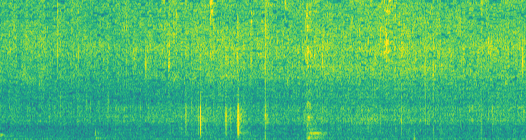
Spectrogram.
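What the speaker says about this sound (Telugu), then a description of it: "ఈ నూనెలోనే ఆనియన్స్ వేసుకుంటాం ఆనియన్స్ కరివేపాకు ఎండుమిర్చి" Onions, curry leaves and dried chillies fry in hot oil with a steady, dense sizzle, broken by a few soft scrapes of stirring close by.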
